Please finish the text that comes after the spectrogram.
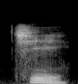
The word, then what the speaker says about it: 지: sino Korean pronunciation chi chi and here um I'm not going to sign in sorry yeah here the the what's romanized as a J J sound is harder uh than the English J sound.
